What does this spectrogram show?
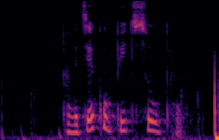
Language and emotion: Russian, neutral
